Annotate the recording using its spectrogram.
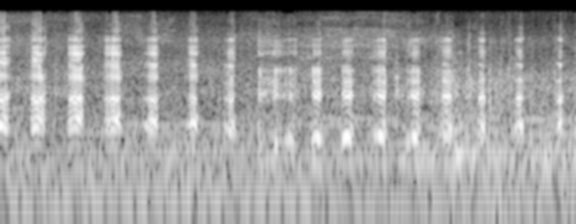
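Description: Metal trowel scraping soil and stone in quick, regular strokes, about three a second, each stroke giving a short squeak.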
